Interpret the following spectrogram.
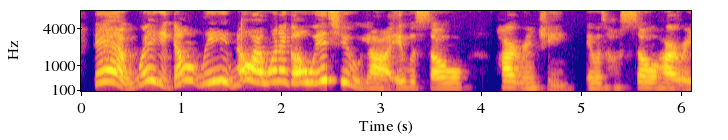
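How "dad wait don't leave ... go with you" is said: acted very high, sobbing, wailing child's voice. Retelling a little boy begging his dad not to leave, imitating a screaming, crying child. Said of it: "was screaming, crying".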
